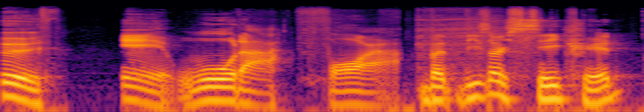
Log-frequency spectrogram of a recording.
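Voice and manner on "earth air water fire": fake Australian accent, raised. Speaker listing the Zoroastrian sacred elements, in a fake Australian accent. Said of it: "that was my Australian accent".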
